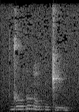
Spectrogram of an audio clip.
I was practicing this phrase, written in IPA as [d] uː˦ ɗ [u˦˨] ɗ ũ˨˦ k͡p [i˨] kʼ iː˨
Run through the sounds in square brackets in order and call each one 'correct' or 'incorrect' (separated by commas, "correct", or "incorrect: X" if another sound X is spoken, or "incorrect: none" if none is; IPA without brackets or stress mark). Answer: correct, incorrect: u˦, correct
